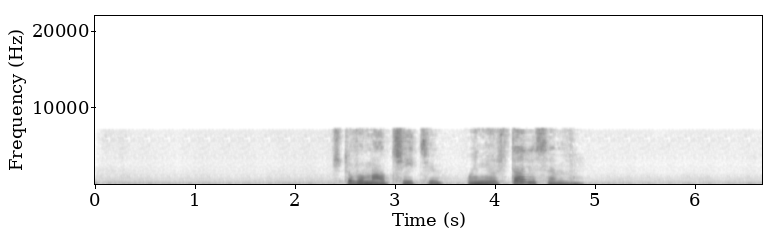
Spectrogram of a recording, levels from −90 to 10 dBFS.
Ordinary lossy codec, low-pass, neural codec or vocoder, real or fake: none; none; codec, 16 kHz, 1.1 kbps, Voila-Tokenizer; fake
